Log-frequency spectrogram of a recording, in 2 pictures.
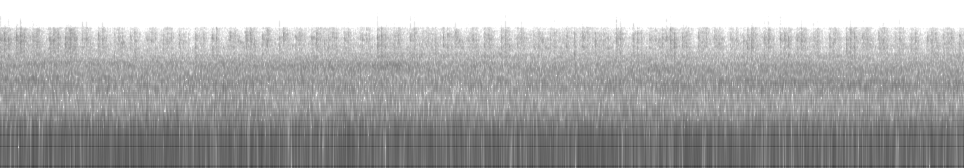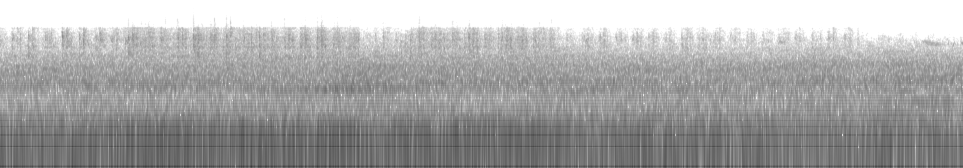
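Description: Formula Ford race car engines in a sim racing game at Brands Hatch produce a steady, droning engine hum that stays constant and continuous, with no clear revving peaks.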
